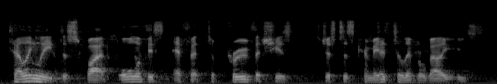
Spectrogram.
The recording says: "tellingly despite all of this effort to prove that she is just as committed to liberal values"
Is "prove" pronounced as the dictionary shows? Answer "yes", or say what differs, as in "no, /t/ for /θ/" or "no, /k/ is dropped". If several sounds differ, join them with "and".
yes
